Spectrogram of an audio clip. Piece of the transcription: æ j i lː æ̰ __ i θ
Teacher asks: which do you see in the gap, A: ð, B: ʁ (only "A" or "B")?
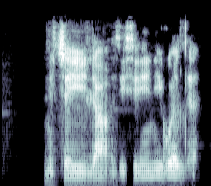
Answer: A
